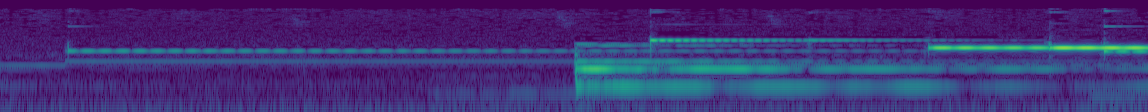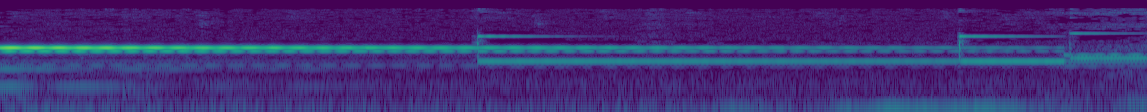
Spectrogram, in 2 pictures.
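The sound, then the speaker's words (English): Meditation bells are struck several times at uneven intervals, each pure, sustained tone ringing out and overlapping the last in a slowly fading shimmer. No one speaks. “Notice again how the bells and the sensations are an object that you are looking at.”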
